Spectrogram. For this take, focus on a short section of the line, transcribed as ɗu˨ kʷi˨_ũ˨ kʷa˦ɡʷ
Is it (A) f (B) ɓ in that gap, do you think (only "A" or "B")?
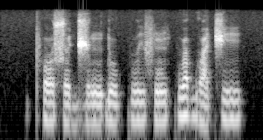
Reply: A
